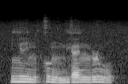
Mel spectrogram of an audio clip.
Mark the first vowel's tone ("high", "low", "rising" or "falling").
falling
